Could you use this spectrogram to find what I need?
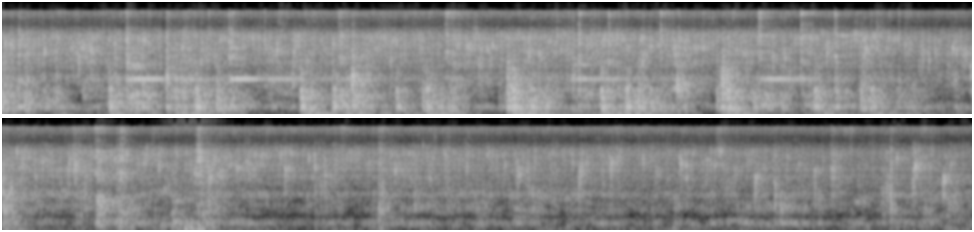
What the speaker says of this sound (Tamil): நல்லா ஃப்ரை பண்ணி விடுங்க பச்சை மிளகாய் நல்லா வந்து வதங்கணுங்க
